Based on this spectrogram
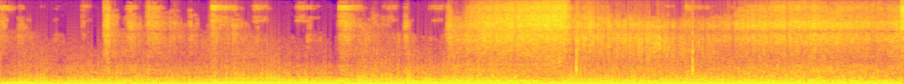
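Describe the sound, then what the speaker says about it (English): Deep, loud rolling boom of a meteorite air-burst explosion over the Abruzzo Mountains, a sustained heavy rumble with crackling bursts filling the whole stretch. "There was an enormous explosion, probably in the air, as bright as a second sun."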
